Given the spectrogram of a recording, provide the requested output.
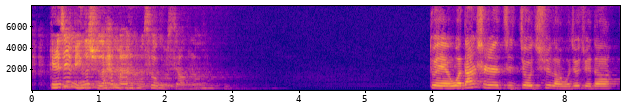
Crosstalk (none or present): none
